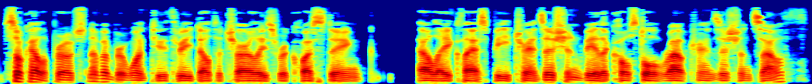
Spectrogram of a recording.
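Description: A man's voice: sits low, normal speed, no room sound. A man flying a small plane, making clipped radio calls and readbacks to air traffic control over his cockpit headset. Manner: clipped, standard aviation phraseology with readbacks. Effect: cockpit headset radio transmission. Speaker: private pilot. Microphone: headset microphone. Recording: dull, lo-fi, dry radio audio.

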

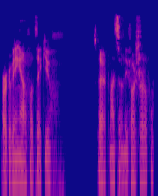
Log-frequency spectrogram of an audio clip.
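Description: A man speaks as a pilot over the radio, his mid-pitched voice gravelly and muffled by the narrow radio band. The sound is dry and close, and his procedural calls come with a slightly halting delivery. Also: flat delivery, no echo.

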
